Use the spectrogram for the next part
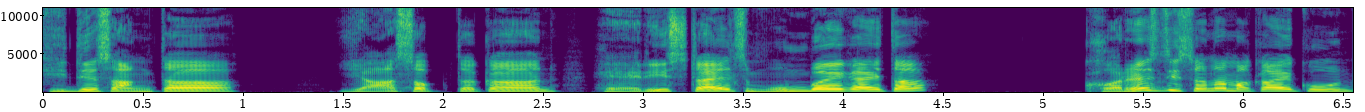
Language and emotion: Goan Konkani, surprised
